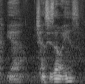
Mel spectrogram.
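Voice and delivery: ordinary delivery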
